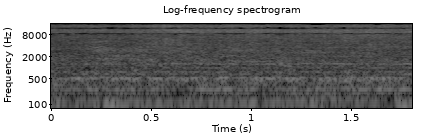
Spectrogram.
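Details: Honey bees working the frames of their hive during a first beekeeping inspection, a steady low droning hum with even overtones holding throughout the brief moment, no other sounds standing out.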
